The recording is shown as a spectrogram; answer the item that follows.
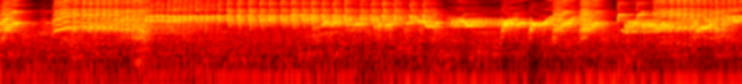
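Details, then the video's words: Master or lure recording of a kinoy in full gacor song, nembak style with sharp beset: almost unbroken fast high trilling with swooping whistled notes woven through, loud throughout. "Masteran / Pancingan Burung Kinoy Gacor, Nembak, Beset Tajam"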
